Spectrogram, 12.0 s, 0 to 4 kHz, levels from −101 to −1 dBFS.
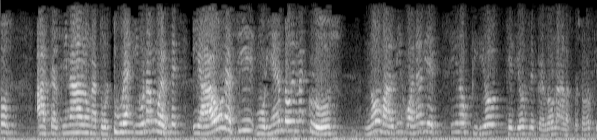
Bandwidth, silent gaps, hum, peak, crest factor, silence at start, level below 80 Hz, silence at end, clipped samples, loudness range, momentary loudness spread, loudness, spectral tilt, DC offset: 4 kHz; none; none; -2 dBFS; 18 dB; 0 s; -38 dBFS; 0 s; under 0.1%; 7 LU; 16 LU; -20 LUFS; -10 dB/octave; 2%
